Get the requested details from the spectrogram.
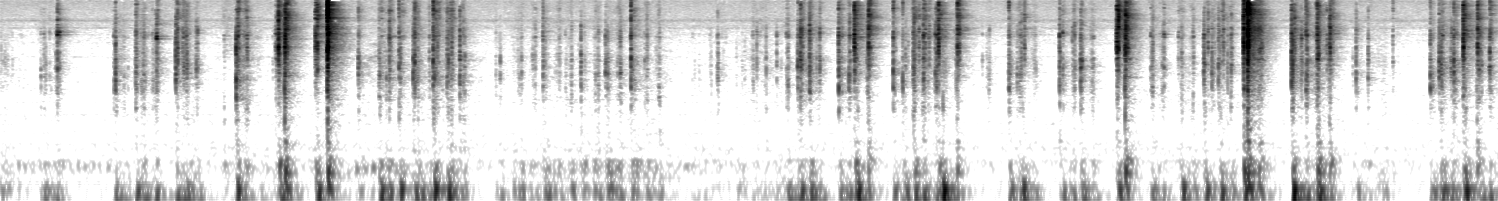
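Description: A full-size black plastic gaming keyboard with rainbow RGB backlit keys, resting on a marble-look desk, is typed on with the fingertips of both hands. Dense bursts of clicky keystrokes come with a low, thumpy body and brief bright clicks, pausing now and then between runs of typing.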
